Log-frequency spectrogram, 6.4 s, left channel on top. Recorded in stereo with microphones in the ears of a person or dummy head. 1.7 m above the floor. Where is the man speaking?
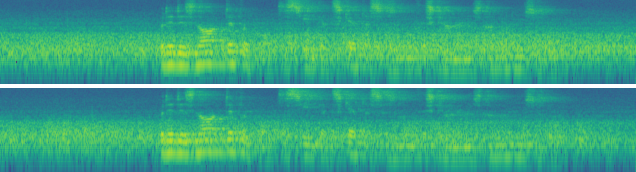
5° left (ahead or behind), 1.4 m; by 5.5 s 35° left (ahead or behind), 3.5 m.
